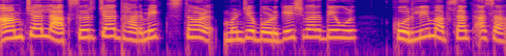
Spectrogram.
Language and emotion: Goan Konkani, neutral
